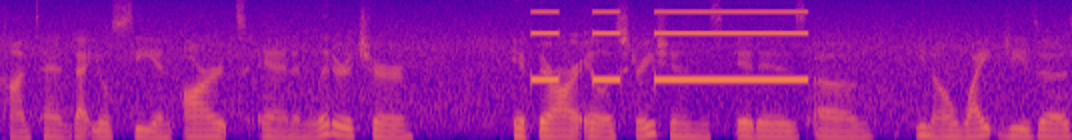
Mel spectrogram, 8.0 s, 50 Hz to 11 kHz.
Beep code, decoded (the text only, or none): 2 short, 1 long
